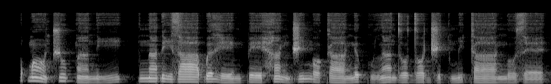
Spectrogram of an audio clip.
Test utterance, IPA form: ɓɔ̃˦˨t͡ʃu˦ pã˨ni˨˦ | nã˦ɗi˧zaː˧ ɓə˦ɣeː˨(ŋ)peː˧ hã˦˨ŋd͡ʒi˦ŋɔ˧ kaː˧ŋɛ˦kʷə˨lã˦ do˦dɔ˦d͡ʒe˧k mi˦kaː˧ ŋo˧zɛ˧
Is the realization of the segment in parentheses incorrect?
yes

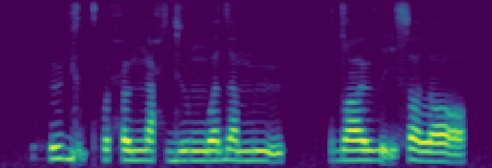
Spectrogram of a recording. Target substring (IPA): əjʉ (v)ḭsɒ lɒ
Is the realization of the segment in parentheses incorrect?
yes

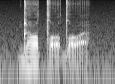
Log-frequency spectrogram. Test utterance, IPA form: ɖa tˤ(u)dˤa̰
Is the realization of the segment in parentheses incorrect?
yes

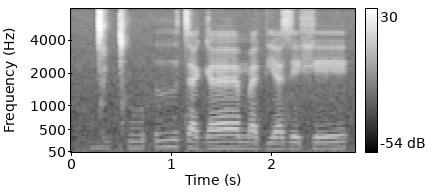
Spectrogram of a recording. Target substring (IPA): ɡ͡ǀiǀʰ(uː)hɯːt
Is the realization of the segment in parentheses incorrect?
no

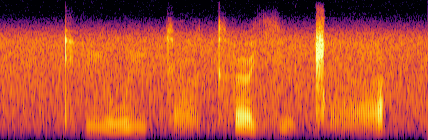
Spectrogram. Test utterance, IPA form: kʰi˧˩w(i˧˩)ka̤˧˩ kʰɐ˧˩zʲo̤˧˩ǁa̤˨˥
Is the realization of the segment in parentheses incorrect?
no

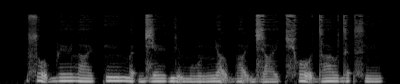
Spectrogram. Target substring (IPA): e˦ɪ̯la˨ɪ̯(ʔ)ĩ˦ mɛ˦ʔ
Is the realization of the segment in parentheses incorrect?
yes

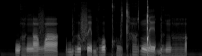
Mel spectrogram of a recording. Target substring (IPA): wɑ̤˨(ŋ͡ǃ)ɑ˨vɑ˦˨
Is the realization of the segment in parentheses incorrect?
yes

